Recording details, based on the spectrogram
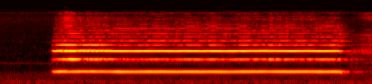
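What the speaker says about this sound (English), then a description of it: "And how do we play lower D in the recorder?" A recorder sounds a single low D note, clear and steady, held for about three seconds with no accompaniment.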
